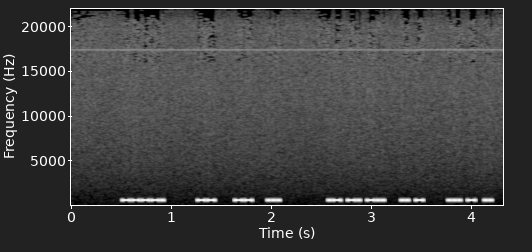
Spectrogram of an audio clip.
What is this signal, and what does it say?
Morse code, heard as a keyed tone, about 50 wpm, spaced as for 37 wpm, 600 Hz. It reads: 9MMS AND IT STI
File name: archived / CRSnet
